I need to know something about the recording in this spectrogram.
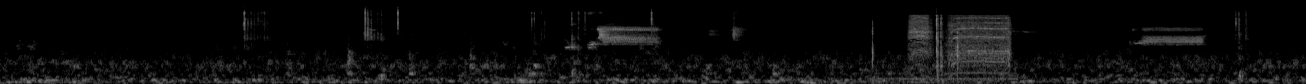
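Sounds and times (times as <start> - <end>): short high bird calls: 5.7 - 6.6, 11.4 - 12.1.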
